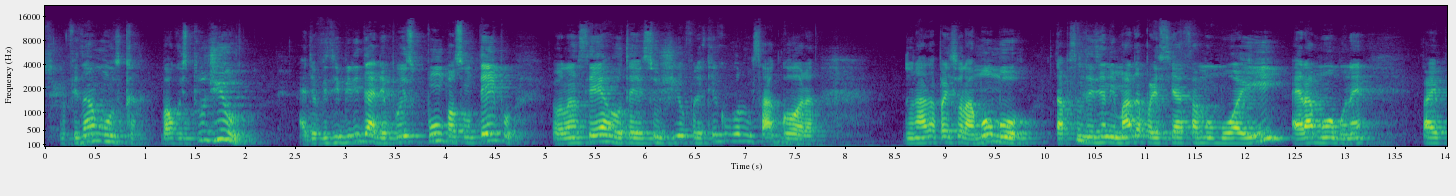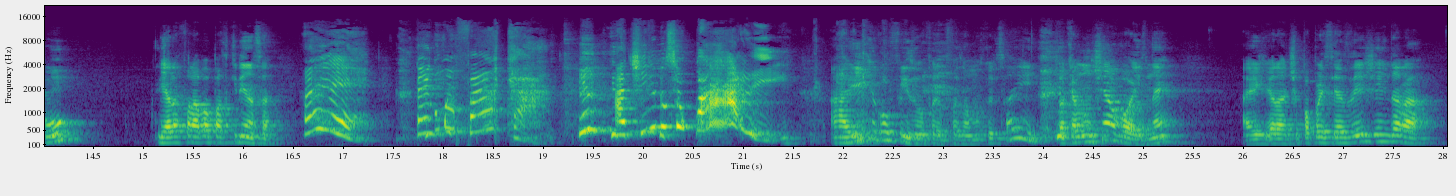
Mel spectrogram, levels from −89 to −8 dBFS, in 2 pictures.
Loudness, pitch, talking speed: -23 LUFS, 165 Hz, 195 wpm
